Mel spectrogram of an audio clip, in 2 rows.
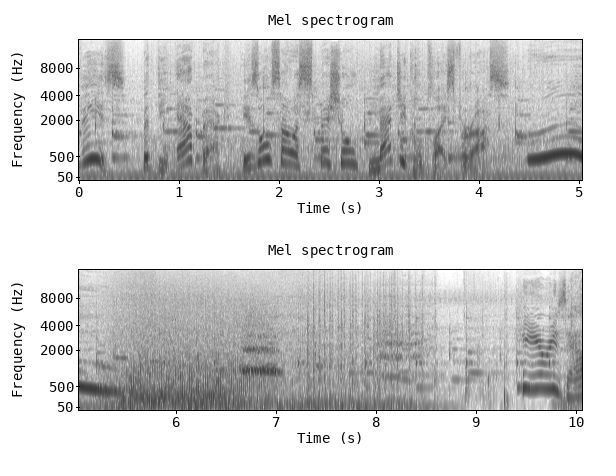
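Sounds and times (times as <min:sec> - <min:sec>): background music: 0:00.0 - 0:10.0
propeller plane engine rattling: 0:05.6 - 0:08.8.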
